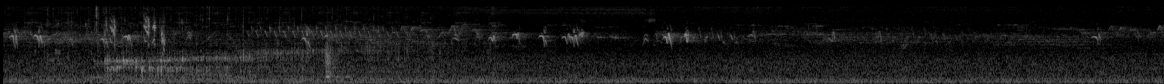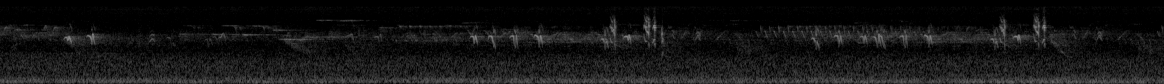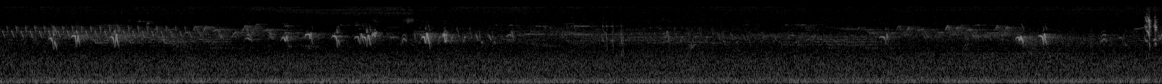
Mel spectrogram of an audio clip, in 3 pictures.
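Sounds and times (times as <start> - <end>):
small birds chirping: 0.0 - 5.6, 34.6 - 34.9.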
